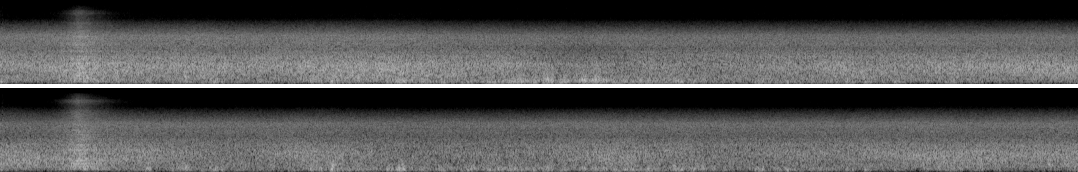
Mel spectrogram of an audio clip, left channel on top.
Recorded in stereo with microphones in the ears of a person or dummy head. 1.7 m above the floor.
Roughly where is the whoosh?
Right.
